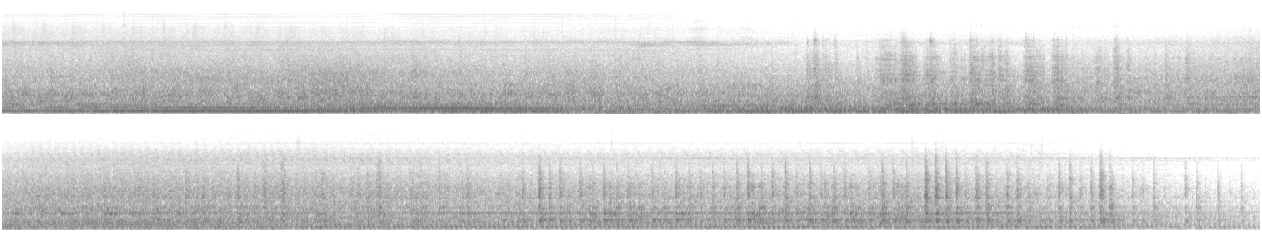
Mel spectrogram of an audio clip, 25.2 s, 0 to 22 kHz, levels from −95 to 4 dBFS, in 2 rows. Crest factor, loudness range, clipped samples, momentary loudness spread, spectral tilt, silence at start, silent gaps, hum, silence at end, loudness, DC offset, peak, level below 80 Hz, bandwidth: 20 dB; 5 LU; under 0.1%; 7 LU; -7 dB/octave; 0 s; none; none; 0 s; -45 LUFS; under 0.1%; -26 dBFS; -66 dBFS; 15 kHz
